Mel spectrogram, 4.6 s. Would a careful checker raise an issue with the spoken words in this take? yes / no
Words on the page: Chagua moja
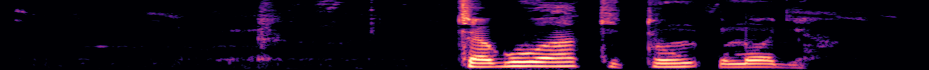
no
